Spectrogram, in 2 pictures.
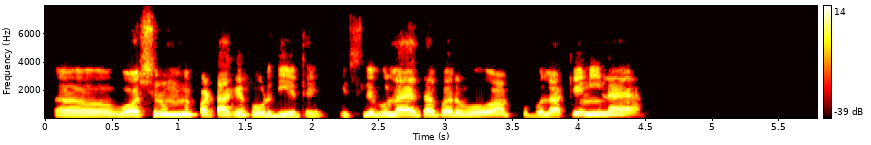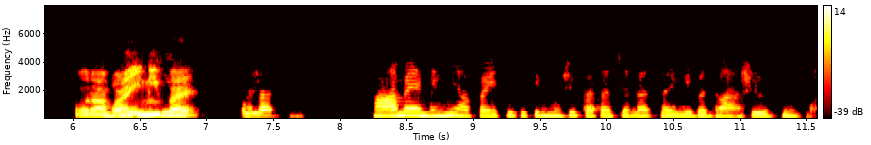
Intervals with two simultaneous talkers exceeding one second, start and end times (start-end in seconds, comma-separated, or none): none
